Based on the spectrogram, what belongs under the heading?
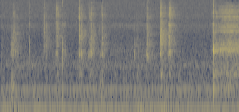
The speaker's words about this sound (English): Let's see if our controls work. I'm going to press insert.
